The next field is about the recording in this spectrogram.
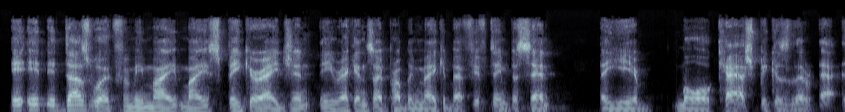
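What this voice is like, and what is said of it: Australian accent. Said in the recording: “still has his Australian accent ... you still have that accent”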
